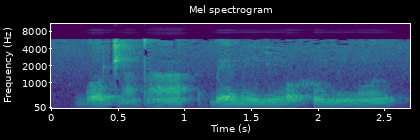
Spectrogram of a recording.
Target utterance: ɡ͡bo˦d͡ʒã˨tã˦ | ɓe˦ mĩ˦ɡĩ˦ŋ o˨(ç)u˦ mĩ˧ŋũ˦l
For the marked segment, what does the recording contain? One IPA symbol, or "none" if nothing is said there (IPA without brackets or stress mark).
h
